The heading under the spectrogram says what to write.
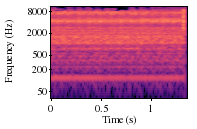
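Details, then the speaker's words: Oil additive load tester running on oil treated with UHP Innovation HP shot, holding 12 weights: constant, clean low hum with no scraping, chatter or grinding; smooth running under load. "You can hear it, how smooth it is."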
